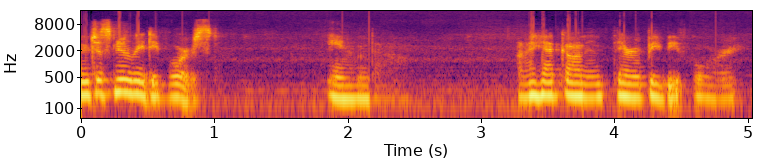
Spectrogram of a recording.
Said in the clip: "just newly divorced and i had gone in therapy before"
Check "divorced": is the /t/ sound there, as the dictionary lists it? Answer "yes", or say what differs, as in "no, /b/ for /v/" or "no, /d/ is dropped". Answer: yes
